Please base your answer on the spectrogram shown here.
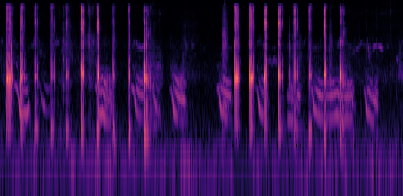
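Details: Young grey francolins playing, uttering quick series of sharp chipping peeps mixed with soft, bending whistled notes, in two bursts separated by a short pause.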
